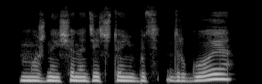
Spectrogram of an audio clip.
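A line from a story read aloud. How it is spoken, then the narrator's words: Uncertain. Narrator (Russian): Неуверенно говорю я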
